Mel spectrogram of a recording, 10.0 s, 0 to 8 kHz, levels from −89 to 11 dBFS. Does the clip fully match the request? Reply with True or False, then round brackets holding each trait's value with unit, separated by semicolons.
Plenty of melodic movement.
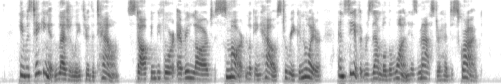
True (6.7 semitones)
